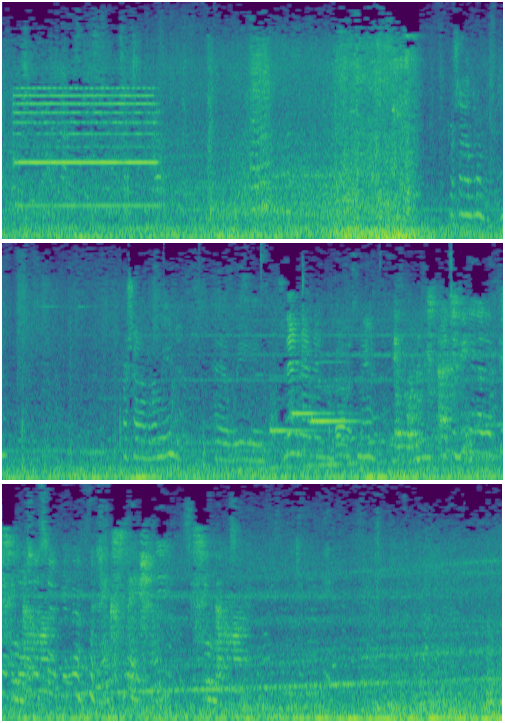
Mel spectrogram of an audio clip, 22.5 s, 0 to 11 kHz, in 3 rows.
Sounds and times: metro 0:00.0 - 0:22.5

